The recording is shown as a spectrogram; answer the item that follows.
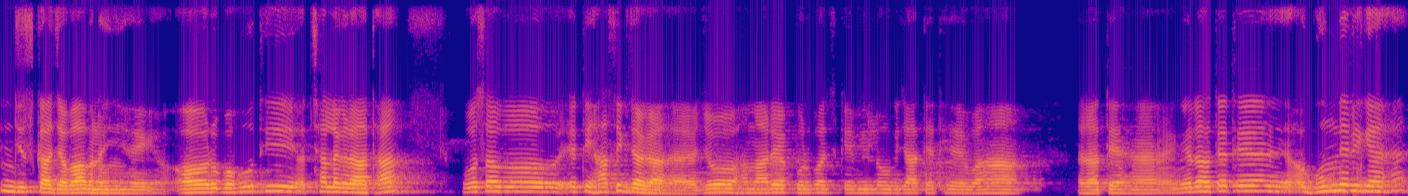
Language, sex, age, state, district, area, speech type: Hindi, male, 18-30, Bihar, Samastipur, rural, spontaneous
